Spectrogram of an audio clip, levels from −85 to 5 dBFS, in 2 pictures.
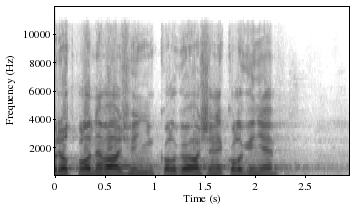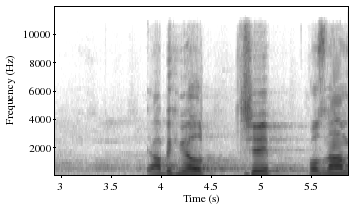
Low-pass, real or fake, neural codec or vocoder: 10.8 kHz; real; none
